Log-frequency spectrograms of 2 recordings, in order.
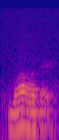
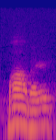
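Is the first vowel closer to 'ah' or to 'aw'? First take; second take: aw; ah. First: The first vowel leans toward an 'aw' sound. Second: The first vowel is an open 'ah' sound. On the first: "The British come farther toward the aw sound" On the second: "Bother would be the American"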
